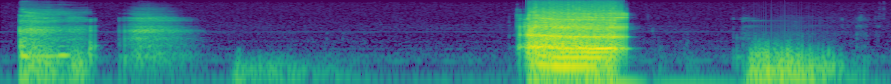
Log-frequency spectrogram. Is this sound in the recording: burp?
yes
